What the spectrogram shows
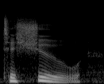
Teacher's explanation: The tuf with the shva is like a grace note, tishu, leading into the first syllable, shu.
